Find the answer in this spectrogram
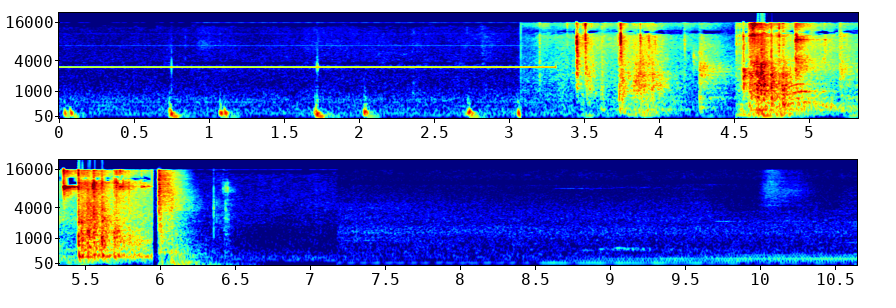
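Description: Heartbeat sound effect: pairs of low thuds about once a second under a steady high ringing tone that cuts off about three seconds in. Then loud banging and rattling at a door for about three seconds, followed by a low quiet hum.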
